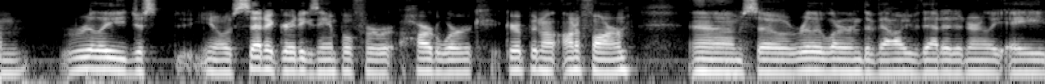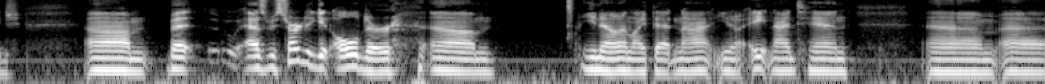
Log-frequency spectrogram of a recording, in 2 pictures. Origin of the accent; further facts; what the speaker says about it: Madison, Nebraska, United States; I grew up in the thriving metropolis of Madison, Nebraska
